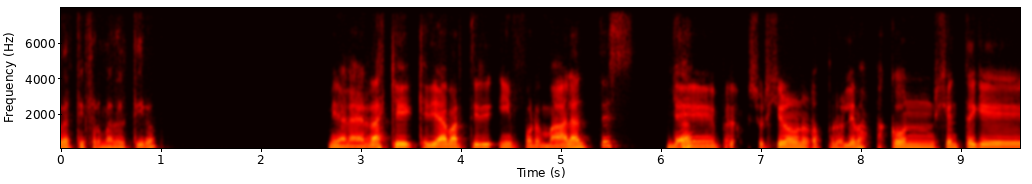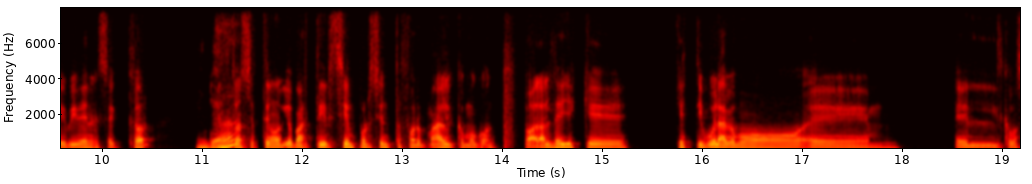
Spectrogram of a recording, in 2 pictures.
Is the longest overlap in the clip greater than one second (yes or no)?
no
